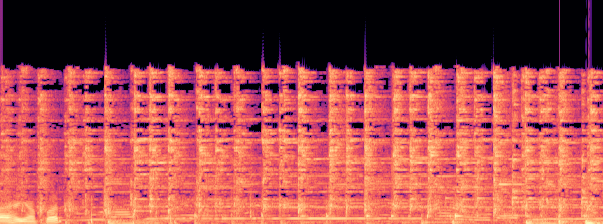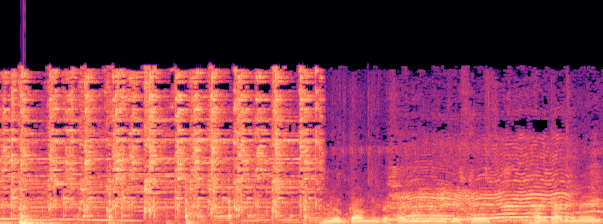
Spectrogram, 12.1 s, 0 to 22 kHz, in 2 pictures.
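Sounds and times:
metal hand cymbals clashing: 0:00.0 - 0:09.3.

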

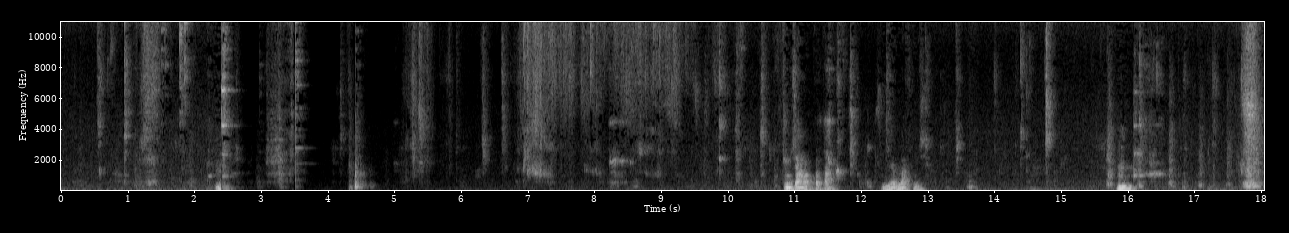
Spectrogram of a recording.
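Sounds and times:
utensils clinking on bowls: 0:00.9 - 0:03.8, 0:06.9 - 0:12.3, 0:16.1 - 0:16.9.

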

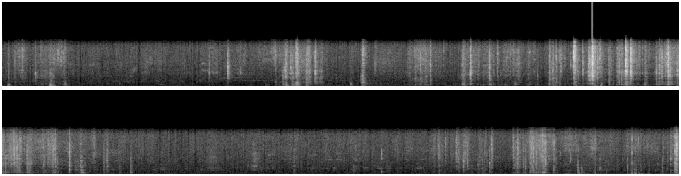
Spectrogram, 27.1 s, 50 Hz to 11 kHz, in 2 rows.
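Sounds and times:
paper rustling and crinkling: 0:00.1 - 0:01.4, 0:04.1 - 0:06.5, 0:07.2 - 0:15.9, 0:22.1 - 0:27.0.

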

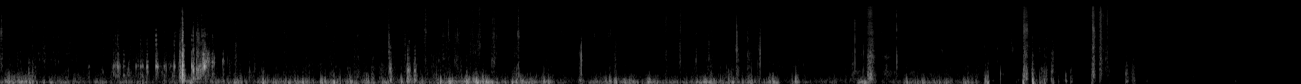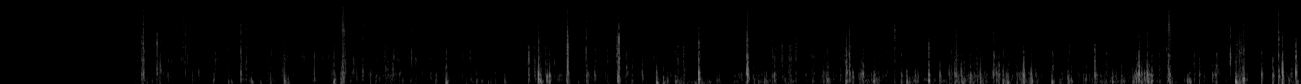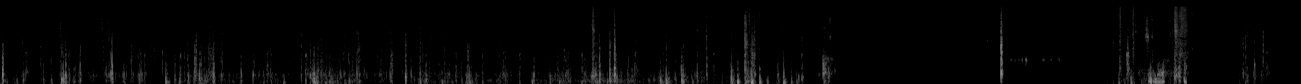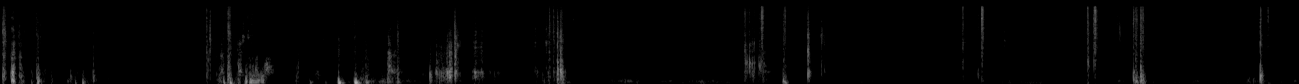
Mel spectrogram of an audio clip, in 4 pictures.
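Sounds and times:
hands handling wires and fittings: 0:00.0 - 0:07.7.

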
